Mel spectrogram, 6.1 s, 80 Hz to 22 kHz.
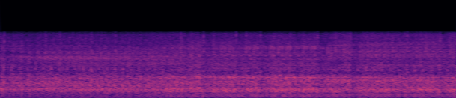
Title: Alfa Romeo 156 1.8 TS ticking engine noise cold start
